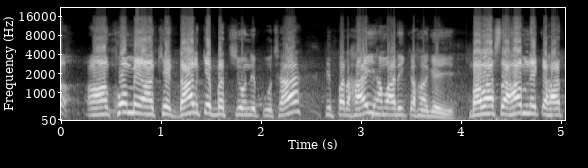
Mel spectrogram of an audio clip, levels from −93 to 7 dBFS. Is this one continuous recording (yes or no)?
no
